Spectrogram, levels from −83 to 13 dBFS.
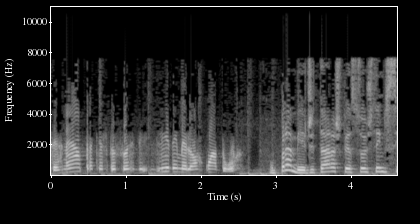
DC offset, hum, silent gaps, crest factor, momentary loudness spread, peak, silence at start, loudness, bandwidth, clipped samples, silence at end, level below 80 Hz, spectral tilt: under 0.1%; none; none; 12 dB; 7 LU; 0 dBFS; 0 s; -11 LUFS; 8 kHz; under 0.1%; 0 s; -38 dBFS; -4 dB/octave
